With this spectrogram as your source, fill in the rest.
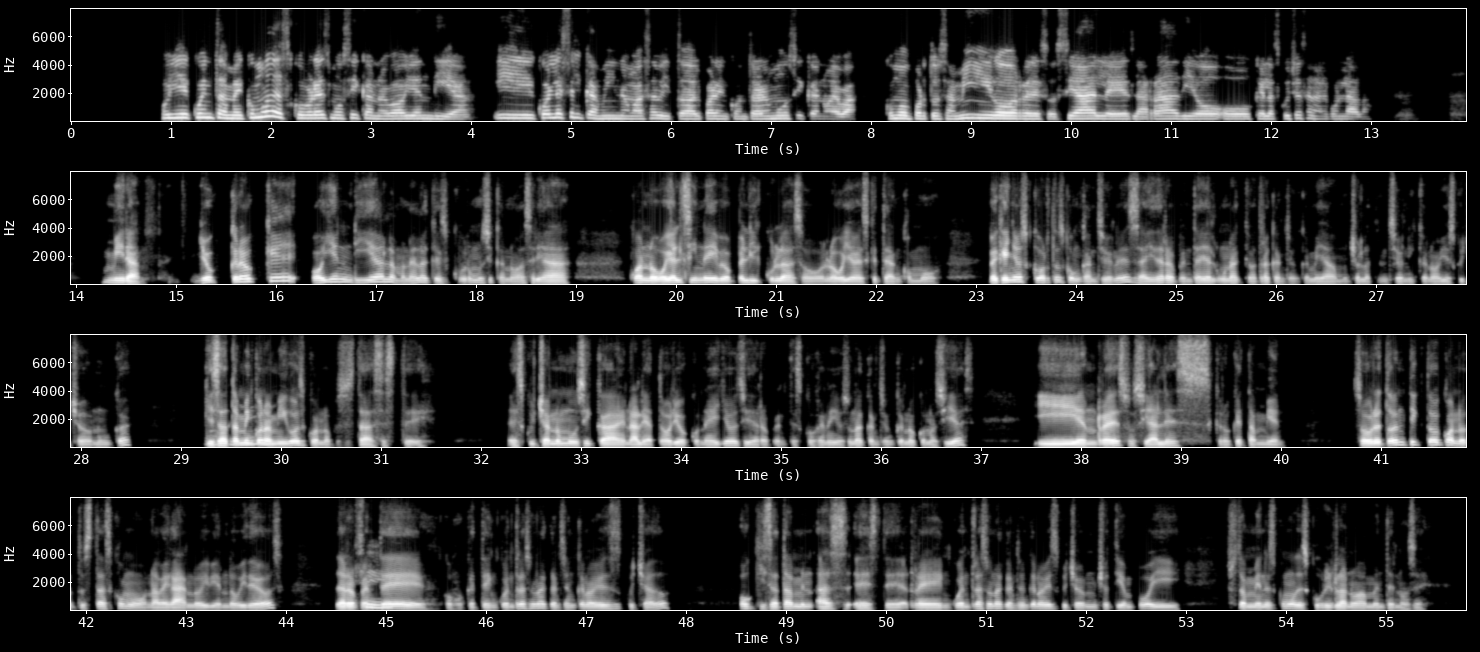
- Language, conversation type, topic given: Spanish, podcast, ¿Cómo descubres música nueva hoy en día?
- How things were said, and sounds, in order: other background noise; tapping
